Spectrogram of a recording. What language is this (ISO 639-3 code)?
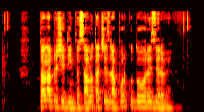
ron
